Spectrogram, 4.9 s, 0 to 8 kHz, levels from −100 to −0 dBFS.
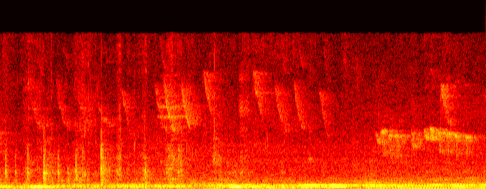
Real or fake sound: real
